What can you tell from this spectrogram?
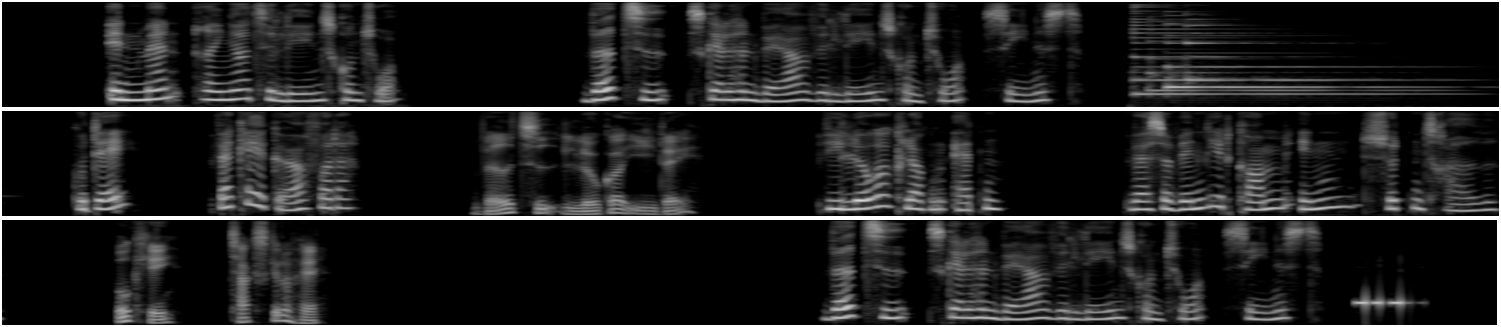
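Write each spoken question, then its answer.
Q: Hvad tid skal han være ved lægens kontor senest?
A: Klokken 17.30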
